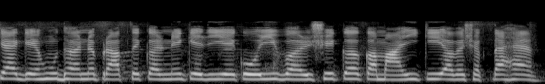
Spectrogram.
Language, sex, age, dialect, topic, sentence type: Hindi, female, 18-24, Marwari Dhudhari, banking, question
